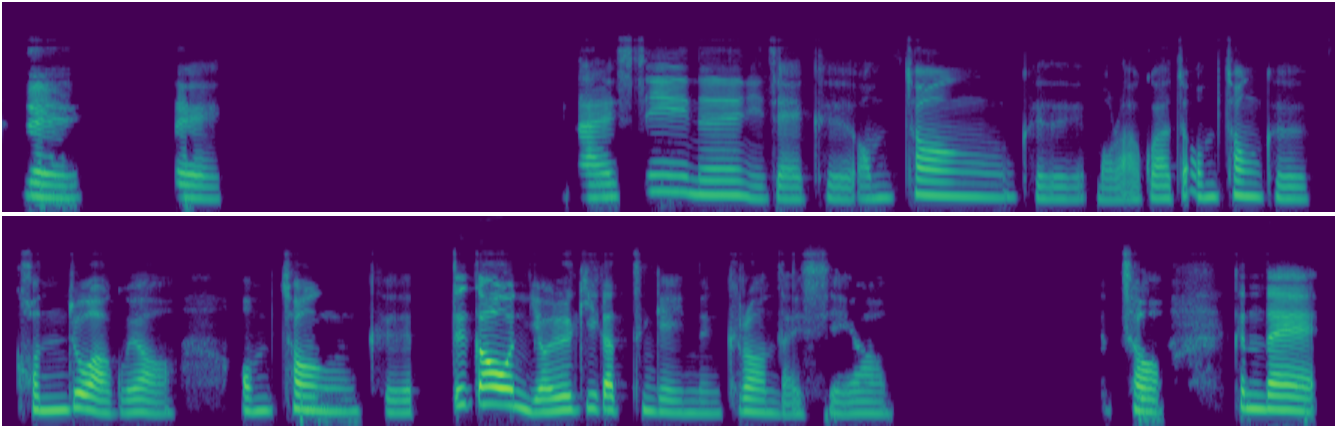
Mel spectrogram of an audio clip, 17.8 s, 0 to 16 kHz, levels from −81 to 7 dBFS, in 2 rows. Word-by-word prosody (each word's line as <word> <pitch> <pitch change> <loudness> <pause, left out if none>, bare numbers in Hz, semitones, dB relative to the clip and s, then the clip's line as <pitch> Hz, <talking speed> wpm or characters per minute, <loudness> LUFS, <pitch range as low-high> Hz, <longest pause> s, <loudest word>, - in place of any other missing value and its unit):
네. 185 -3 0 0.6
네. 180 -4 -3 2.4
날씨는 220 +3 -3
이제 170 -1 -8
그 170 -3 -11
엄청 195 +1 -4
그 170 -1 -11
뭐라고 80 - -8
하죠? 180 -1 -4
엄청 195 +1 -4
그 170 -2 -8 0.3
건조하고요. 180 -5 +1 0.4
엄청 195 -1 0
그 170 -1 -7 0.3
뜨거운 275 -5 +9
열기 200 +4 +2
같은 205 -1 +1
게 180 -2 -5
있는 165 -1 -11
그런 180 -2 -1
날씨예요. 160 +1 -9 1.4
그쵸. 195 -3 +1 0.5
근데 215 -6 +5
190 Hz, 160 characters per minute, -22 LUFS, 170-210 Hz, 2.4 s, 뜨거운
